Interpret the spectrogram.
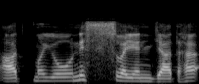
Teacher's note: Visarga followed by Sakara, Atmayonis Swayan Jataha, additional Sakara comes there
